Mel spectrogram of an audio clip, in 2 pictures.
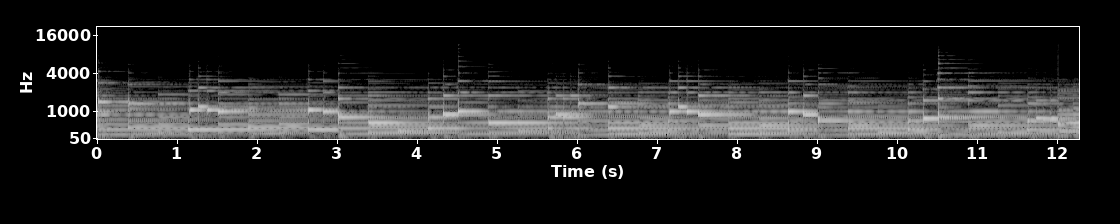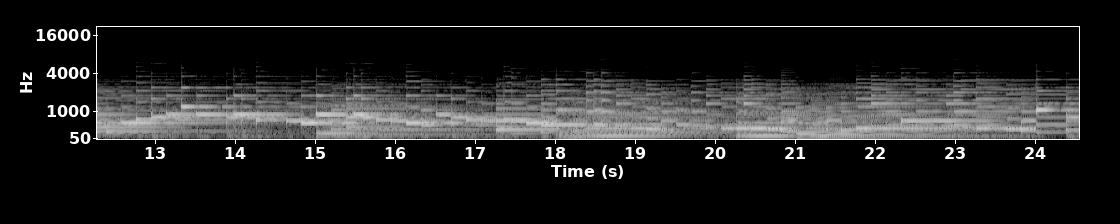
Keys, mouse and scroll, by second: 0.2 click, 1.0 middle click, 3.1-3.9 scroll up 1, 3.9 right click, 3.9-4.2 scroll up 2, 5.4 click, 11.6 middle click, 12.6 right click, 13.3 click, 16.6 middle click, 17.6 right click, 18.2 click, 19.1 right click, 19.6 click, 20.7 right click, 21.1 click, 23.3 middle click.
